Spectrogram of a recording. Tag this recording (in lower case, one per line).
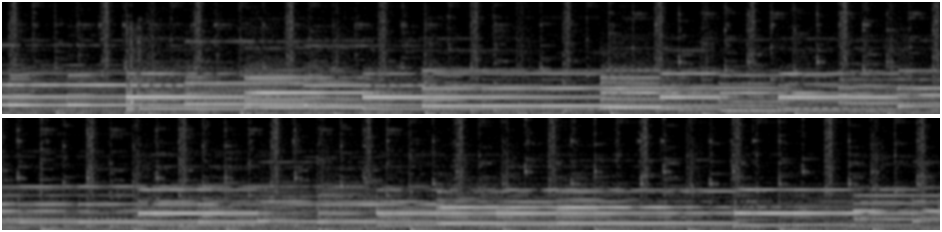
ice cream truck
